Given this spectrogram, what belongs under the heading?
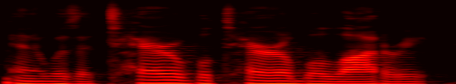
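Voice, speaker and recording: Wry, low-voiced man hosting a panel. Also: fairly even intonation, fast. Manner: rambling, self-deprecating, wry storyteller. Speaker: host of a developer panel show. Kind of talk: casual chat reading viewer questions.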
